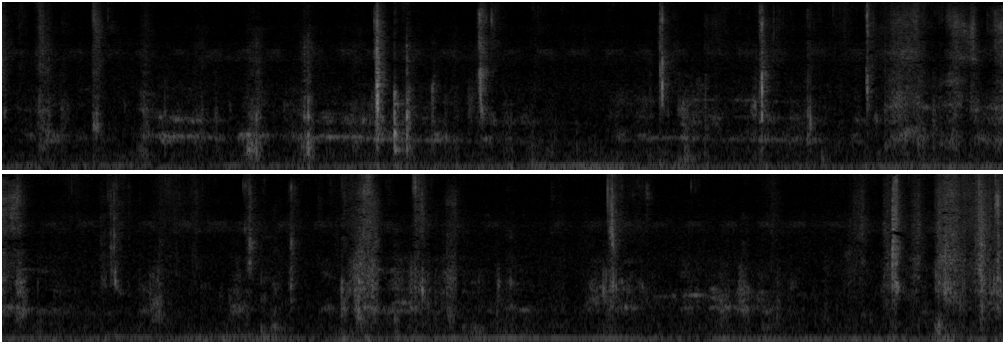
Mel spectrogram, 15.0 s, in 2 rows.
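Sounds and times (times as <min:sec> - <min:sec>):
chewing with wet clicks: 0:00.2 - 0:04.0, 0:04.7 - 0:12.5.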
